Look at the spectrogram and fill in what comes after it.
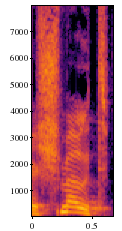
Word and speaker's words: Shmot: Anyway, so we're starting now a new Sefer Shemos, or if you have the Sephardi pronunciation, Sefer Shmot, because this is the book where God smote the Egyptians.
